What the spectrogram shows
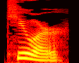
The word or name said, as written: queuer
